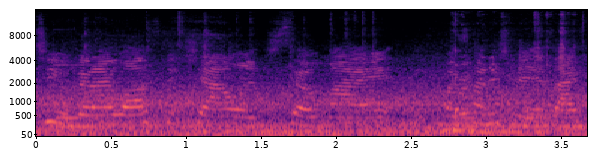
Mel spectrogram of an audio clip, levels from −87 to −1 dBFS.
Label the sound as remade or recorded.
recorded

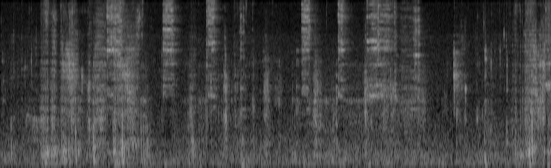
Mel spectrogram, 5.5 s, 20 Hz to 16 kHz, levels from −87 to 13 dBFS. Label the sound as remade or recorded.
recorded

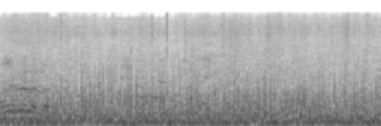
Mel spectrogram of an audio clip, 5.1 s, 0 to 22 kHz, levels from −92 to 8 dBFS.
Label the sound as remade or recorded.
remade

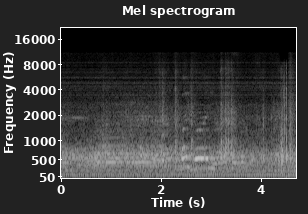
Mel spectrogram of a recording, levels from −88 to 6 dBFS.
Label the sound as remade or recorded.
remade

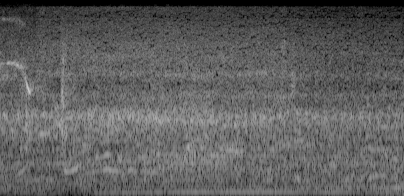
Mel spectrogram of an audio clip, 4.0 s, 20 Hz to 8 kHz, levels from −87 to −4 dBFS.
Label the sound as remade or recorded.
remade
